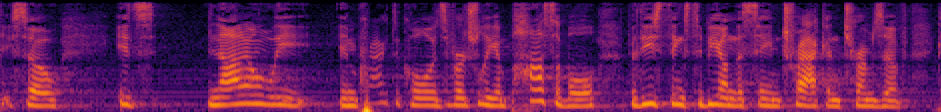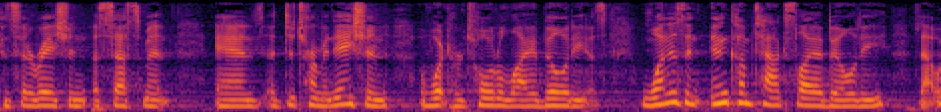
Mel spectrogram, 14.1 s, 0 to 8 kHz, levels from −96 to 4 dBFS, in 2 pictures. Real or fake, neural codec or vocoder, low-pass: real; none; 7.2 kHz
